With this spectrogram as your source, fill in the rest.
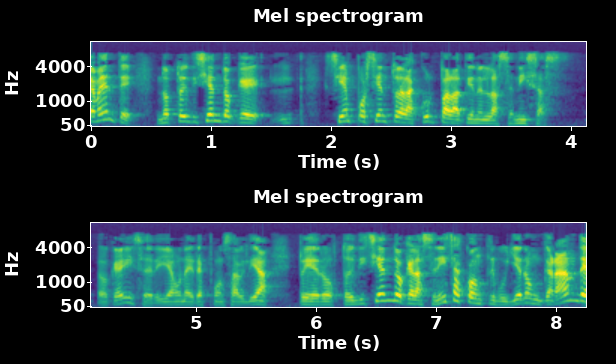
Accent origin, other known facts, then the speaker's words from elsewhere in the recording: Maunabo, Puerto Rico; Yo soy de Maunabo y resido aquí en Candelero arriba, en Humacao.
